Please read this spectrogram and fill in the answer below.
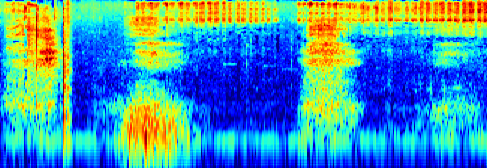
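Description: Faber-Castell Polychromos colored pencil rubbing across coloring-book paper in loose shading strokes, heard as three faint scratchy bursts, with one light click just before a second in.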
